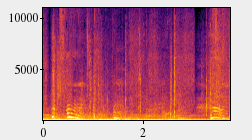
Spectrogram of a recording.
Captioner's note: grunting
